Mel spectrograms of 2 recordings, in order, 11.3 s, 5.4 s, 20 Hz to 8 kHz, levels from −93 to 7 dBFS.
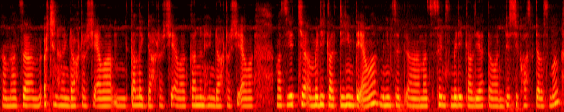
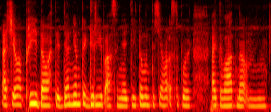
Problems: none marked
